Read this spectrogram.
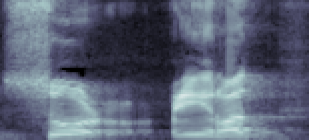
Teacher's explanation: سین کو عین کے ساتھ سختی کے ساتھ ملایا جائے گا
